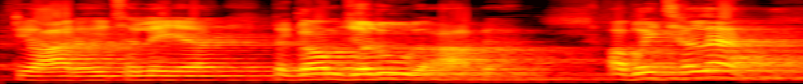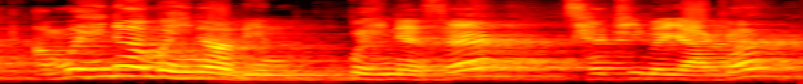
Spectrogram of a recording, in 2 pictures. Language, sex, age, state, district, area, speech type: Maithili, male, 60+, Bihar, Madhubani, urban, spontaneous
